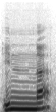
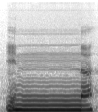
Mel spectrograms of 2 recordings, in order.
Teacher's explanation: Inna, kuatkan gunnahnya. Inna, lamakan sedikit. Jangan inna hadza, itu sering.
